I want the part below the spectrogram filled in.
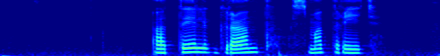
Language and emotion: Russian, neutral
